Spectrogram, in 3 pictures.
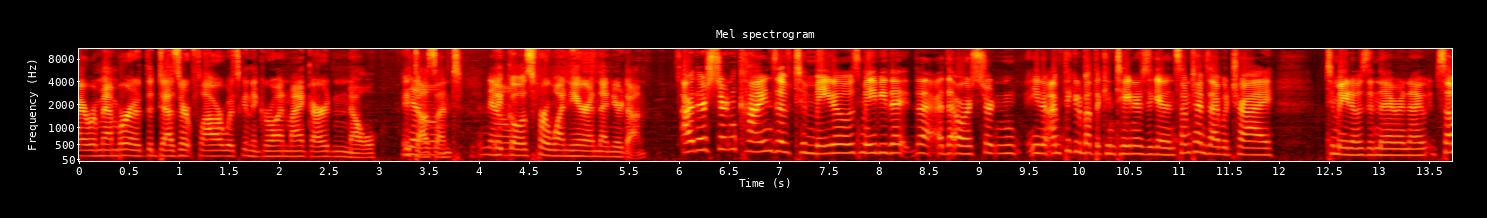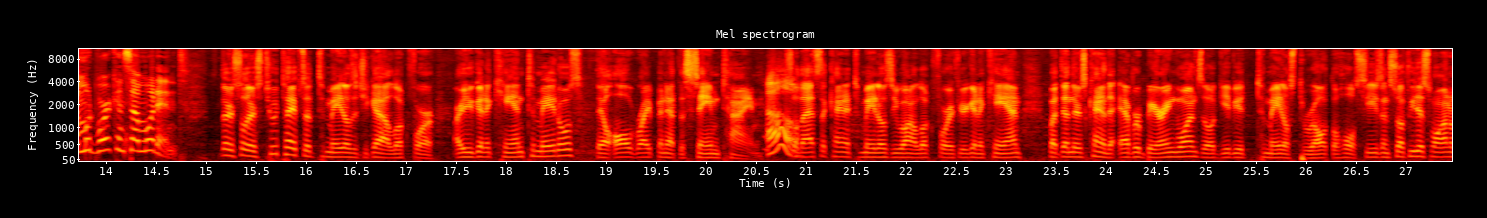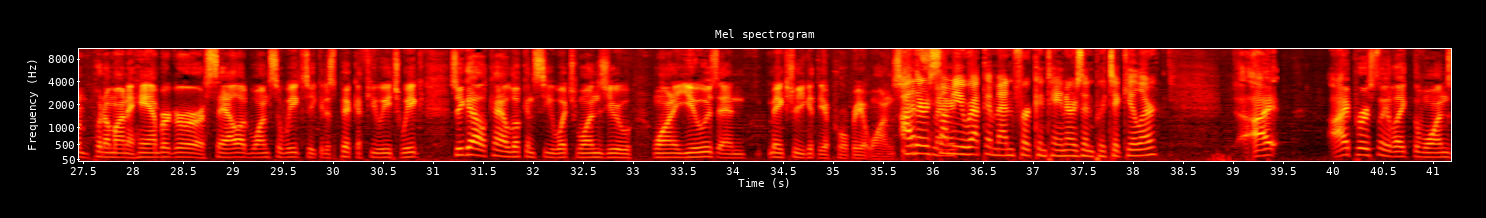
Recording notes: Live at Bachman's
